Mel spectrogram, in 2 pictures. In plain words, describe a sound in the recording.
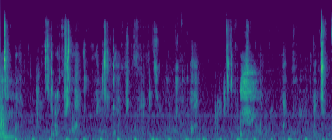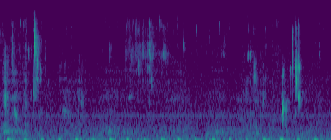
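Chopsticks click lightly against a dish.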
